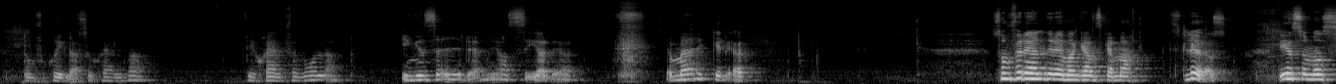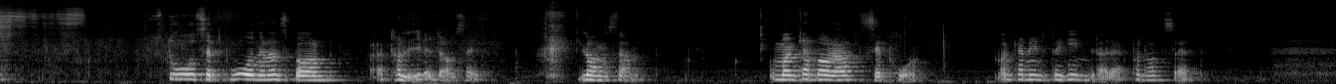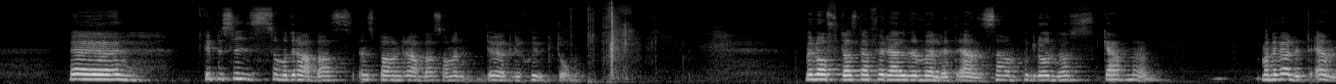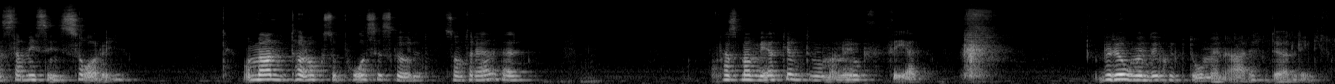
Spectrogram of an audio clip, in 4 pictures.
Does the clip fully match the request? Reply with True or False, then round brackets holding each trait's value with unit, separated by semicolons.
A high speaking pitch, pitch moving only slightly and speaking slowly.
True (210 Hz; 2.3 semitones; 120 wpm)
